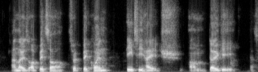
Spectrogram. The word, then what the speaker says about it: Doge: on Twitter cryptos, and those are Bitcoin, ETH, Doge, that's how you pronounce it, and SafeMoon.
